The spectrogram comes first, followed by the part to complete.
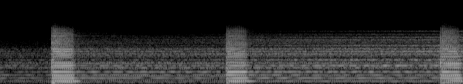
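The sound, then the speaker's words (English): A shimmer reverb pedal with the shimmer blend turned up: a dense, sustained wash of bright, octave-high overtones, with three fresh guitar attacks swelling out of it at steady intervals, no voices. “This is like dry wet mix, but this is how much shimmer, How gets, much shim- mi- gets mixed into the actual reverb hmm.”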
